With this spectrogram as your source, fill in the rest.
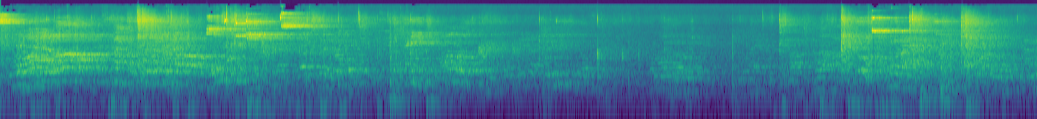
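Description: Men talk with one another in an echoing hall.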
